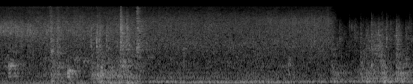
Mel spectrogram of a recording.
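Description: Battered pieces of wolf-fish head sizzling in a deep-fat fryer's hot oil, a steady crackling hiss that cuts off suddenly near the end.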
